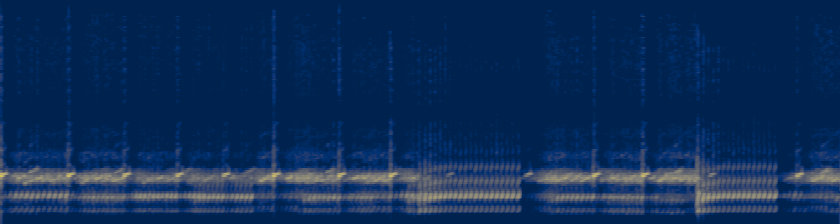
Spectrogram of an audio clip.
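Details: Gray tree frog giving repeated trills: a rattling, strongly pulsed burst, then a smoother stretch, and another loud pulsed burst near the end. A shrill steady tone hums above the calls.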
